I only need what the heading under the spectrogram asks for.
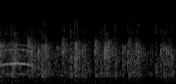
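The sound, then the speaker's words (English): A church audience gives God a round of applause, a dense wash of many hands clapping at once that holds for the whole moment, with a brief high tone near the start. “Come on, if you're going to give God a round of applause, do it with all your heart.”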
